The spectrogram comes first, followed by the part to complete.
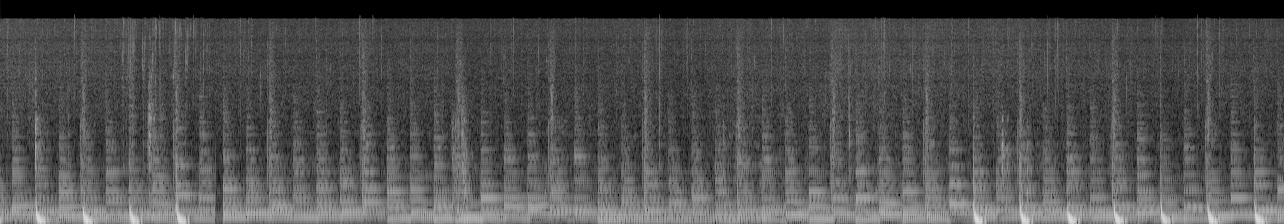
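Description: Minced garlic sizzling in hot oil in a pot, under background dance music. The music's kick drum beats about twice a second, drops out about two seconds in and comes back near the end.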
